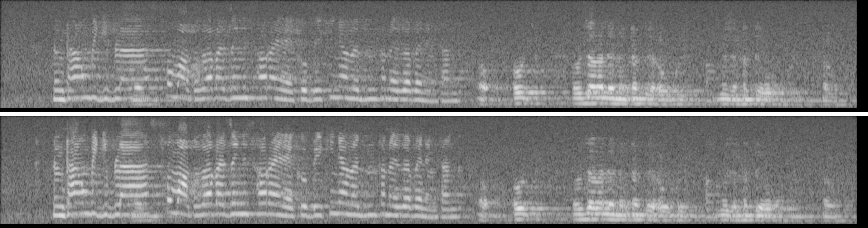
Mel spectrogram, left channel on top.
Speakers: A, on the right; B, on the left.
A: नोंथां बिदिब्ला
B: औ
A: समाबो जाबाय जोंनि सावरायनाय बेखिनियावनो दोनथनाय जाबाय नों
B: अ औ औ जागोन दे नोंथां दे, औ गोजोनथों
A: औ नोंथां
B: दे, औ औ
